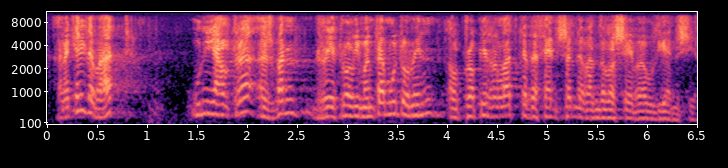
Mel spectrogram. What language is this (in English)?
Catalan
